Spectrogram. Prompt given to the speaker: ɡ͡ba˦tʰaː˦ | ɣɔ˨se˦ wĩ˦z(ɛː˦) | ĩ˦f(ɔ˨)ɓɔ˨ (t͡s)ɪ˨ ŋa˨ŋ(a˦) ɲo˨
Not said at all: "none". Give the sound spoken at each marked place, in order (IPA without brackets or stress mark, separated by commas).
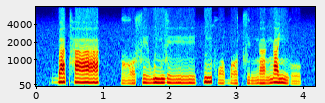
eː˦, ɔ˨, t͡s, a˦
